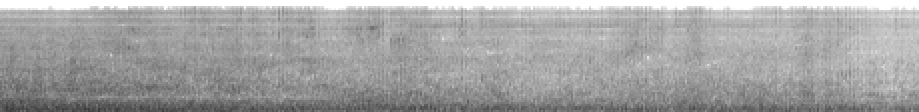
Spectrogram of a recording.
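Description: A pack of racing go-kart engines running as the karts pull away from the grid, the sound slowly fading as they move off.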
